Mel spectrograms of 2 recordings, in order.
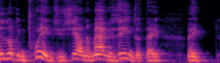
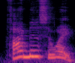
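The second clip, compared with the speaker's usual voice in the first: ordinary talk, nothing marked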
